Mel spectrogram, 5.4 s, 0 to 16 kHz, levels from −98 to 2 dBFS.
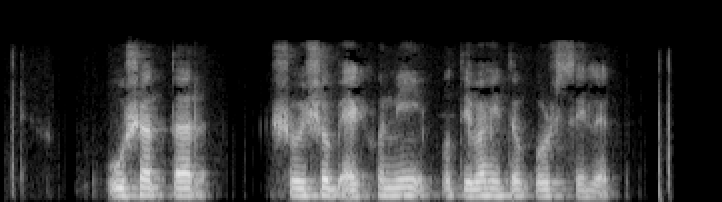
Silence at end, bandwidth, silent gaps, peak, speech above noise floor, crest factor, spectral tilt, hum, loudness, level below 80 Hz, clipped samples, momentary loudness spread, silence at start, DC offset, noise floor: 0.85 s; 7.4 kHz; none; -2 dBFS; 37 dB; 18 dB; -8 dB/octave; none; -19 LUFS; -58 dBFS; under 0.1%; 12 LU; 0.8 s; under 0.1%; -55 dBFS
